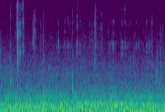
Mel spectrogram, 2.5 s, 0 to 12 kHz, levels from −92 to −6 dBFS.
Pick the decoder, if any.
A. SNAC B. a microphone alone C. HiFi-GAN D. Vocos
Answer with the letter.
D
